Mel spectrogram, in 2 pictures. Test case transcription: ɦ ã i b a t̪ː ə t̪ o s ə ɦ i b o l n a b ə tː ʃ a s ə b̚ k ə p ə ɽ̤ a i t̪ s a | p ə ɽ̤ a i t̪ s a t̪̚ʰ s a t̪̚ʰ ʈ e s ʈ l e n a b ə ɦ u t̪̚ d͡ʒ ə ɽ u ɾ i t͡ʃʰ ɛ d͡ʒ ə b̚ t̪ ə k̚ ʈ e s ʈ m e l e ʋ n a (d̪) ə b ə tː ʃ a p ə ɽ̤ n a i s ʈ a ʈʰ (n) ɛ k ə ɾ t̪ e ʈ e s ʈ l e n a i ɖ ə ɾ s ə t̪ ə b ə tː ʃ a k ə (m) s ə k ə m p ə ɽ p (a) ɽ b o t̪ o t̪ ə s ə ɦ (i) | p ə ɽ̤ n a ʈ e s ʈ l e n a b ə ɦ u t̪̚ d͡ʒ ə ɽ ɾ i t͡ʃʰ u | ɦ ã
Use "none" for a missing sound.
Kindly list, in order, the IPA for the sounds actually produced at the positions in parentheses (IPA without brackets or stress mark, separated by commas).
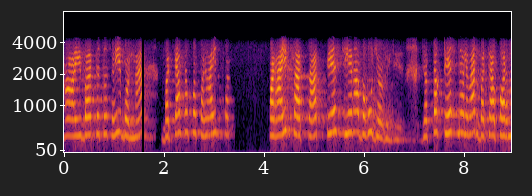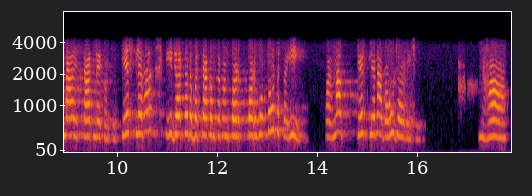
t̪, n, m, ə, i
